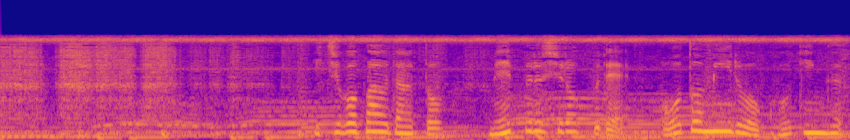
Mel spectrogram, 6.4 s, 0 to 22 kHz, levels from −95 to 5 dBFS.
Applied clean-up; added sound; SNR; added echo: none; Cricket / Frog; 11 dB; none.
